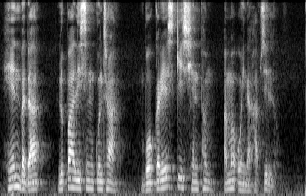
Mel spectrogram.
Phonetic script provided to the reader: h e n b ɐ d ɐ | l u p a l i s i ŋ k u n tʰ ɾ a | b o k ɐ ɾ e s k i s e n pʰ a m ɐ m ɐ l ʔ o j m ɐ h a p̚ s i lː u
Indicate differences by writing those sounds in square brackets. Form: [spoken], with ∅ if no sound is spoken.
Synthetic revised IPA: h e n b ɐ d ɐ | l u p a l i s i ŋ k u n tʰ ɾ a | b o k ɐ ɾ e s k i s e n pʰ [ɐ] m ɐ m ɐ [∅] ʔ o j [n] ɐ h a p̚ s i lː u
